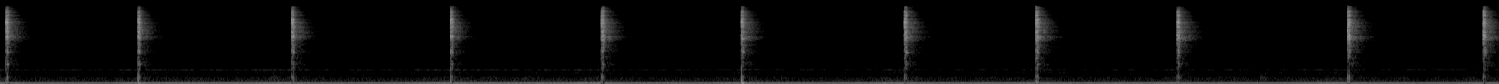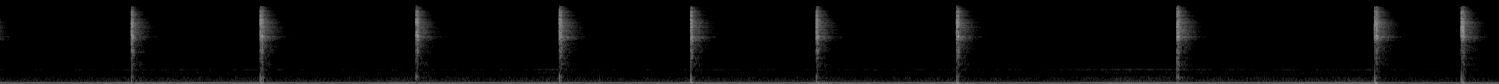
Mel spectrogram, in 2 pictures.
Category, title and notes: Sound effects > Objects / House appliances
FOODKware-Samsung Galaxy Smartphone Metal Tongs, Clack Nicholas Judy TDC
Metal tongs clacking.
clack, foley, metal, Phone-recording, tongs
